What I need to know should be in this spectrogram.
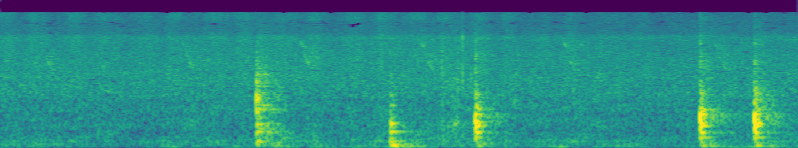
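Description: A blade taps sharply on bamboo.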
